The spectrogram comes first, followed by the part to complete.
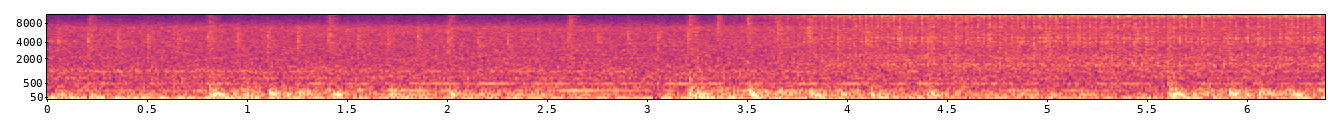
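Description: A low, steady rumbling drone with a faint held tone running through it.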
